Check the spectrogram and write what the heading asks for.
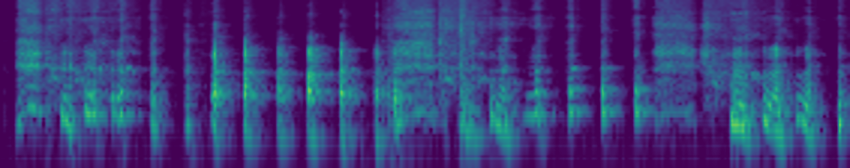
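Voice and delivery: long high helpless laughter; laughing till breathless; long laughing fit. Real, not acted. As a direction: crack up for real, high and out of control. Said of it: "I'm laughing so much".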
